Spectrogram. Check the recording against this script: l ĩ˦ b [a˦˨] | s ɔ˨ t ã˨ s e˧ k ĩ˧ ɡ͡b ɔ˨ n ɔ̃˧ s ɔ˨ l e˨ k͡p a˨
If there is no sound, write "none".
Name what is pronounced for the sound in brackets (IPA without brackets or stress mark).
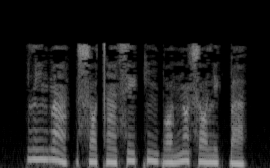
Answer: ã˦˨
